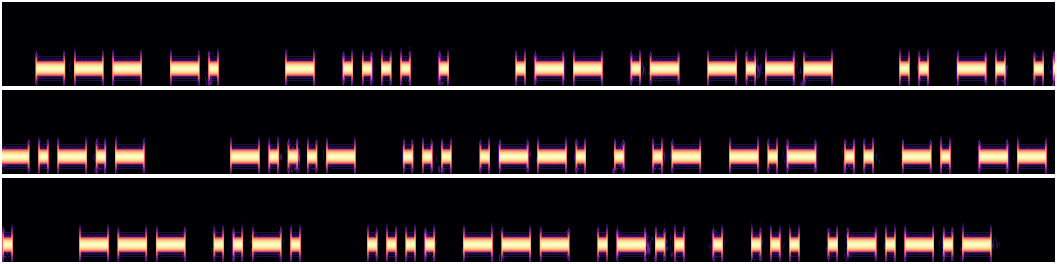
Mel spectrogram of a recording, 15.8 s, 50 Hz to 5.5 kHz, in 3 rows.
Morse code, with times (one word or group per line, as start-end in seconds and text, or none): 0.2-1.1 ON
1.4-2.2 THE
2.6-4.1 WAY
4.5-6.0 IN.
6.4-7.0 <BT>
7.3-10.6 SPEAKING
10.9-12.0 OF
12.4-15.5 HOLES.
